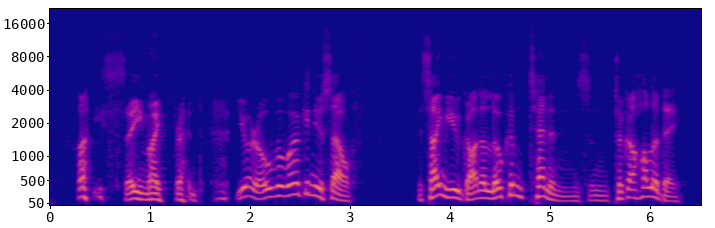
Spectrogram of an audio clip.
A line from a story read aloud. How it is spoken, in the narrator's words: as he burst into a hearty laugh, exclaimed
